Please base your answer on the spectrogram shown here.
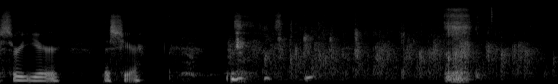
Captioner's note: audience applauding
